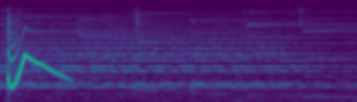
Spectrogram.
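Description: A cartoon-style sound effect right at the start: a quick swoop up in pitch that then slides down over about half a second, over soft background music.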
